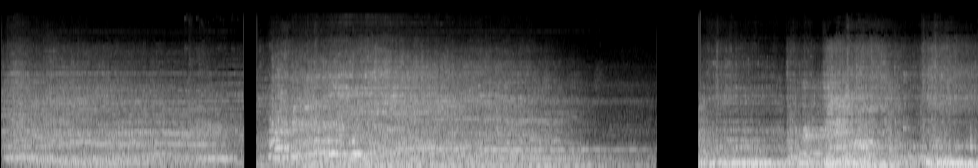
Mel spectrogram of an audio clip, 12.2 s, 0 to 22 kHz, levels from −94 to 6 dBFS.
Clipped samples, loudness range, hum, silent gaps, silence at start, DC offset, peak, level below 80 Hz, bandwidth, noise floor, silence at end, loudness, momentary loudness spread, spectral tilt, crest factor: under 0.1%; 7 LU; none; 3.05-3.20 s, 8.21-8.73 s; 0 s; under 0.1%; -4 dBFS; -26 dBFS; 8.8 kHz; under -90 dBFS; 0 s; -21 LUFS; 13 LU; -7.5 dB/octave; 16 dB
